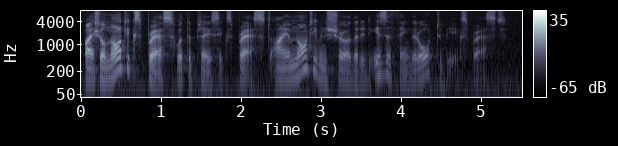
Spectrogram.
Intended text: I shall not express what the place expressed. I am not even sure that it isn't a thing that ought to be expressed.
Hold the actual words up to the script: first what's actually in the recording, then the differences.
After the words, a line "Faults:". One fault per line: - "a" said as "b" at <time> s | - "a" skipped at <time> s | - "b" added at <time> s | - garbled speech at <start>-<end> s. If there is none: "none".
I shall not express what the place expressed. I am not even sure that it is a thing that ought to be expressed.
Faults:
- "isn't" said as "is" at 3.6 s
